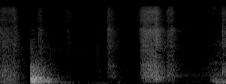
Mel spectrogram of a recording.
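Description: Chainmail rustling and clinking as the wearer moves his mail mittens up to his mail coif, with a sharp knock about a third of a second in and a softer jingle near the end.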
